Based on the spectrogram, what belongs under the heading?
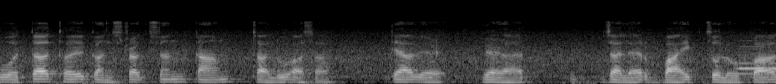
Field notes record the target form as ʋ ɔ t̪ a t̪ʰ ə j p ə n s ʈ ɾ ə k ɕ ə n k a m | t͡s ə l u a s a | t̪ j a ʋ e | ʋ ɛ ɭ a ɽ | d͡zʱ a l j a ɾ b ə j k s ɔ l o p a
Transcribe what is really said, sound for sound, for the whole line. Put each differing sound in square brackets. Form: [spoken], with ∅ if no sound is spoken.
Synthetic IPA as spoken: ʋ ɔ t̪ a t̪ʰ ə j [k] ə n s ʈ ɾ ə k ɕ ə n k a m | t͡s [a] l u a s a | t̪ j a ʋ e | ʋ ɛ ɭ a [ɾ] | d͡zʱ a l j a ɾ b [a] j k [t͡s] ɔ l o p a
